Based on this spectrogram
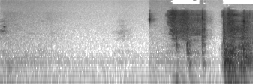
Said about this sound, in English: Bless you.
